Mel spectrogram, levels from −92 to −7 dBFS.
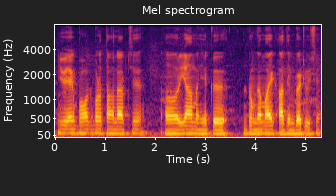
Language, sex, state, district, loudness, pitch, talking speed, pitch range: Hindi, male, Uttarakhand, Uttarkashi, -18 LUFS, 100 Hz, 170 wpm, 95-110 Hz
